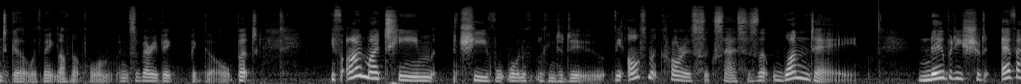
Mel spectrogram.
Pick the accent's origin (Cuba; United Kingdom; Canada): United Kingdom; accent: British; my British accent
